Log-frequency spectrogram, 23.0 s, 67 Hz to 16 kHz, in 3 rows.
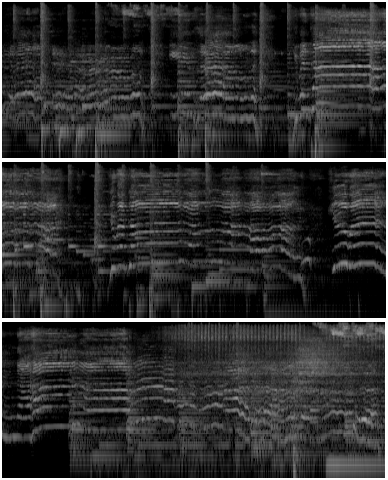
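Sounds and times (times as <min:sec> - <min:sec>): drums: 0:00.0 - 0:12.1, 0:17.9 - 0:23.0
keyboard: 0:00.0 - 0:23.0
man singing: 0:00.0 - 0:23.0
electric guitar: 0:16.8 - 0:23.0
congas: 0:18.2 - 0:23.0
sharp percussion hits: 0:18.8 - 0:23.0.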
